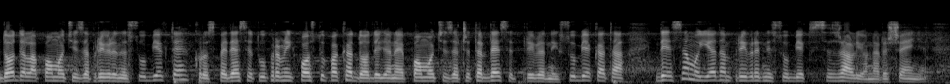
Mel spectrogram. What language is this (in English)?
Serbian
